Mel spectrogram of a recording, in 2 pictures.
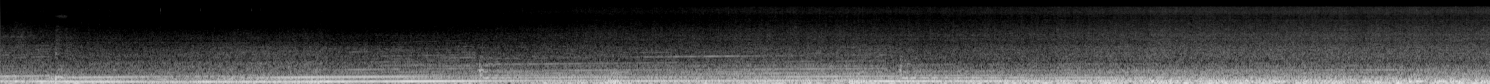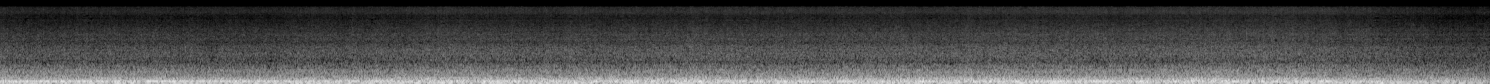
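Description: A 2017 Alfa Romeo Giulia Ti Q4's turbocharged 2.0-litre four-cylinder engine, fitted with an aftermarket street exhaust, running hard on a race track. Its note rises and falls in steps through the first ten seconds, then holds a steady drone under a loud rush of wind and road noise.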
